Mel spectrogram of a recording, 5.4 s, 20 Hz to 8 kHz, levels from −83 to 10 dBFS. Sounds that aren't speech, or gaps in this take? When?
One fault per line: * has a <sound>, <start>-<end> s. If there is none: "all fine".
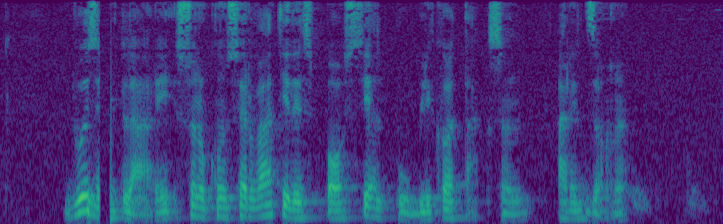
* has a dropout, 0.7-0.8 s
